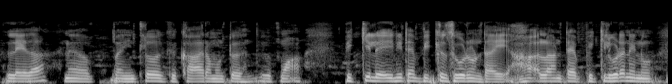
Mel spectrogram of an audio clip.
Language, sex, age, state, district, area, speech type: Telugu, male, 18-30, Telangana, Hyderabad, urban, spontaneous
